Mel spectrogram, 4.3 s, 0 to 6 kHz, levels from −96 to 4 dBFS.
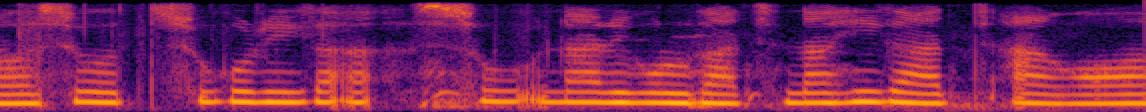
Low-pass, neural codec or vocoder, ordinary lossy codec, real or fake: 5.4 kHz; none; none; real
